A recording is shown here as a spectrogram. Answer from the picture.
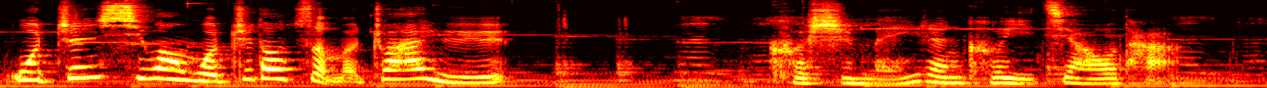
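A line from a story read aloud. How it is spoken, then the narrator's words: Sighing little bear. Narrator (Chinese): 唉，小小熊叹气道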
